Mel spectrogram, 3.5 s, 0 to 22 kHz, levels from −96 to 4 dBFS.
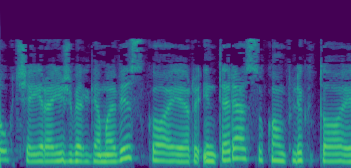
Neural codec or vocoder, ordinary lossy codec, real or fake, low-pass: vocoder, 44.1 kHz, 128 mel bands every 256 samples, BigVGAN v2; MP3, 32 kbps; fake; 10.8 kHz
